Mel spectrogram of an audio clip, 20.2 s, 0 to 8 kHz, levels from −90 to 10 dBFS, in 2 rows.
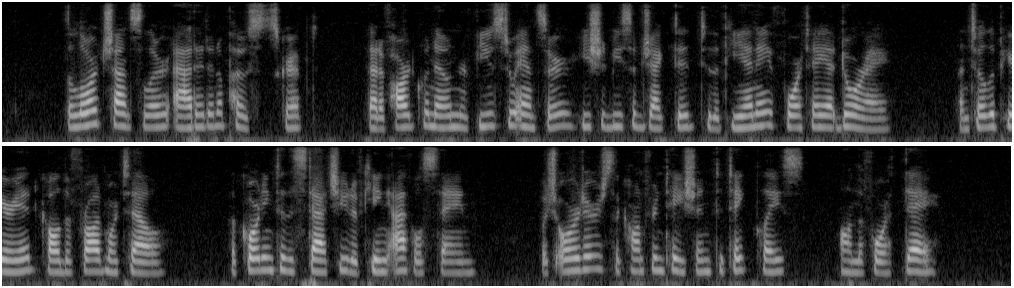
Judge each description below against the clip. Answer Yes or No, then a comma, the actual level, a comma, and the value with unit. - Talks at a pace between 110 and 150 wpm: Yes, average, 140 wpm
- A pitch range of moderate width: No, narrow, 1.9 semitones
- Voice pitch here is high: Yes, high, 215 Hz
